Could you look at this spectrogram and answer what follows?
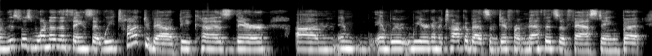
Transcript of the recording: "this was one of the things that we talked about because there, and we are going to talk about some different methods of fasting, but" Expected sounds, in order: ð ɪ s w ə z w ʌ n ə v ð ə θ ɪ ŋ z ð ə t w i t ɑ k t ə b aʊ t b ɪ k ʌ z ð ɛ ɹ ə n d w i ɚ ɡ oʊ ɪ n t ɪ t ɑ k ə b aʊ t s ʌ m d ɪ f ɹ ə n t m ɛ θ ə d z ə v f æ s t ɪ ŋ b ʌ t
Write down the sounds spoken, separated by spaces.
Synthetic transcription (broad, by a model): ð ɪ s w ə z w ʌ n ə v ð ə θ ɪ ŋ z ð ə t w i t ɑ k t ə b aʊ t b ɪ k ʌ z ð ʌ ɹ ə n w w i ɚ ɡ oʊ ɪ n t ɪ t ɑ k ə b aʊ t s ʌ m d ɪ f ɹ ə n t m ɛ θ ə d z ə v f æ s t ɪ ŋ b ʌ t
